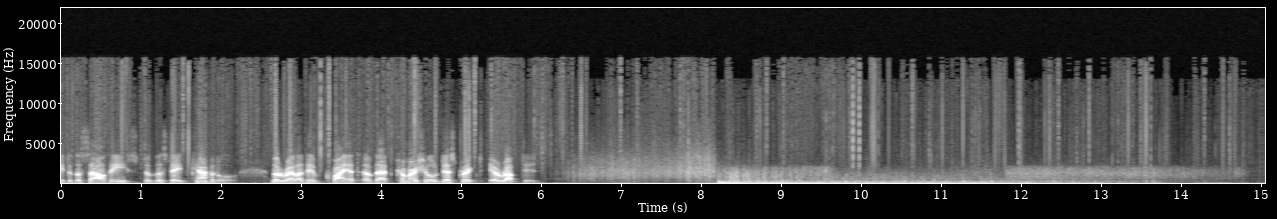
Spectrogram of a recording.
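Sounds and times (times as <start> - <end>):
speech: 0.0 - 6.1
loud explosion at a cold storage warehouse: 6.4 - 15.0
deep thunderous rumble: 6.5 - 15.0.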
